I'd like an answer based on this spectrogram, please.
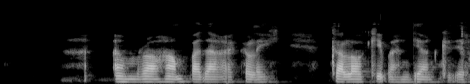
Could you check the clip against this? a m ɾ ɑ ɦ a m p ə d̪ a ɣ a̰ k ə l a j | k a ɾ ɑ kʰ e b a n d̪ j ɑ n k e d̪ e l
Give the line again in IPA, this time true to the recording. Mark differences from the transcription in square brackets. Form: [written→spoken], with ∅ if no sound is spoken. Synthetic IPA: a m ɾ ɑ ɦ a m p ə d̪ a ɣ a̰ k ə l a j | k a [ɾ→l] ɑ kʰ e b a n d̪ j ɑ n k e d̪ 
